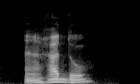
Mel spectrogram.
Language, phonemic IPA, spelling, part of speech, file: French, /ʁa.do/, radeau, noun, Fr-radeau.ogg
- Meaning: raft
